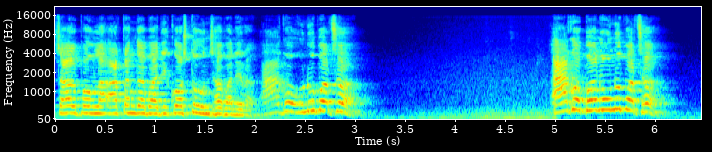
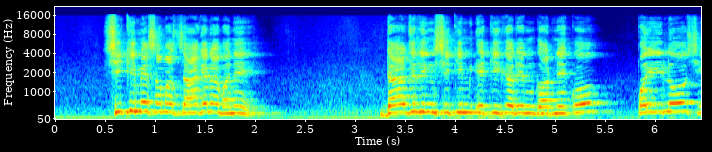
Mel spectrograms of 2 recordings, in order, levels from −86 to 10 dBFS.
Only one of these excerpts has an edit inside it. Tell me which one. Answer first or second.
first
